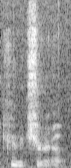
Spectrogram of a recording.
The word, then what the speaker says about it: Coup Troop: Troop, but we pronounce it Coup True.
